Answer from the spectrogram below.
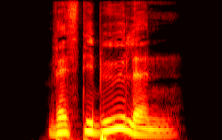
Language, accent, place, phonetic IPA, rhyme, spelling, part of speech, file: German, Germany, Berlin, [vɛstiˈbyːlən], -yːlən, Vestibülen, noun, De-Vestibülen.ogg
- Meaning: dative plural of Vestibül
